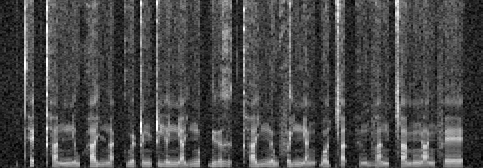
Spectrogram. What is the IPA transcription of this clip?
t̪ʰ ɛ˦˥ k̚ t̪ʰ a˨˩˨ n ɲ ə˨˩ w h a˧ j n a˨˩ k̚ x u˧ ə̯ ʈ ə˧˥ ŋ ʈ i˧ ə̯ ɲ a˨˩˦ j ŋ o˦˥ k̚ l ɨ˧˥ ə̯ ɣ ə˨˩ k̚ t̪ʰ a˧˥ j ŋ ə˧ w f ə˧˥ j ɲ a˨˩˨ ŋ ɓ ɔ˧˥ c a˨˩ t̚ h ə˨˩ ŋ v a˧ n c a˧˥ m ŋ a˨˩ ŋ f ɛ˧

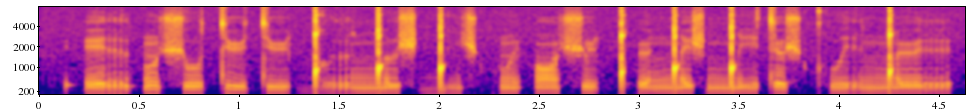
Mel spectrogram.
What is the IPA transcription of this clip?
ʔ e˨˦ r ʔ ũ˦ ʃ u˦ t y˦˨ t y˧ ɡ͡ǃ ʊ˨ r ŋ͡ǃ ɯ˨ ʃ ɡ͡ǃ ĩ˦ ʃ kʷ ĩ˧ ʔ ɔ̃˧ ʃ y˦ ǃʼ ø˨ ŋ͡ǃ e˧ ʃ ŋ͡ǃ i˨˦ t ø˦ ʃ kʷʰ i˦ r ŋ͡ǃ ø˦ r

